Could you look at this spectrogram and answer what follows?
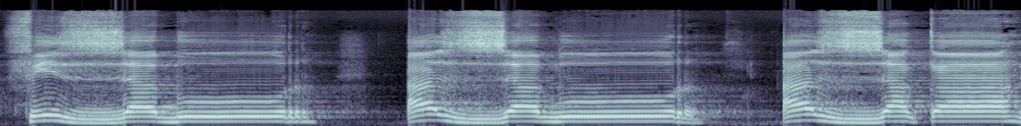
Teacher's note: huruf yang keluar dengan bunyi berdesir dan kuat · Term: shofir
